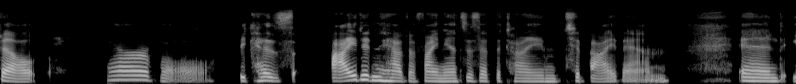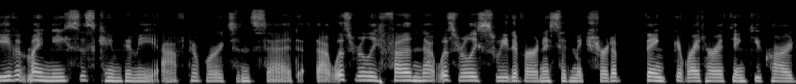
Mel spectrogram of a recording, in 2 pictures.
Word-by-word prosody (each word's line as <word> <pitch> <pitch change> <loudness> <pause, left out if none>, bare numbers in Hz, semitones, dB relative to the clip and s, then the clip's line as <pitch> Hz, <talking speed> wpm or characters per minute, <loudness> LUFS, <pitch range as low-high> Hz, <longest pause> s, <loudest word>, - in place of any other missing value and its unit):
felt 140 -7 +4
h - - -19 0.6
horrible, 205 -6 0 0.2
because 165 -1 +1 0.5
I 190 +4 +7
didn't 210 -5 +4
have 160 -3 +2
the 145 - -2
finances 145 +1 0
at 150 -3 -2
the 150 - -5
time 140 -1 -3
to 170 - -2
buy 70 0 0
them, - - -4 0.7
and 160 -2 +4
even 195 +5 +1
my 195 - +4
nieces 175 +3 0
came 165 -2 -1
to 165 - 0
me 150 0 -2
afterwards 160 -3 -5
and 155 +1 -3
said, - - -3 0.2
"That - - 0
was 220 -1 0
really 190 -2 +1
fun. 185 +3 +2
That 180 - 0
was 205 -3 0
really 180 0 +2
sweet 165 +1 0
of 170 - +1
her." 150 -1 +2
and 150 - 0
I - - +1
said, 160 +1 -2
"Make 150 0 -1
sure 160 - 0
to 175 - +2 0.3
thank 175 -4 +4
and 175 - -1
write 160 0 +2
her 160 -1 +1
a 160 - +2
thank 155 -1 -1
you 160 - -1
card." 150 -2 -1
160 Hz, 185 wpm, -24 LUFS, 150-180 Hz, 0.7 s, I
